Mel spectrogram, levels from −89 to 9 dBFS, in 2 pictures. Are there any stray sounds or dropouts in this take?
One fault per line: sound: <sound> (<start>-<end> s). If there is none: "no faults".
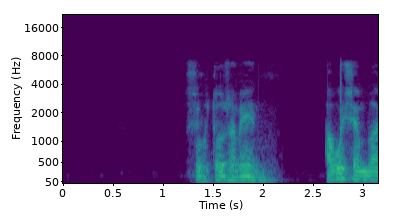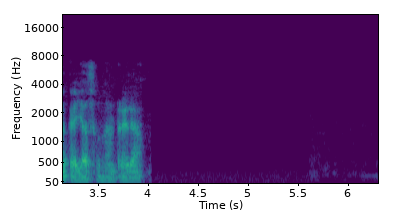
no faults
